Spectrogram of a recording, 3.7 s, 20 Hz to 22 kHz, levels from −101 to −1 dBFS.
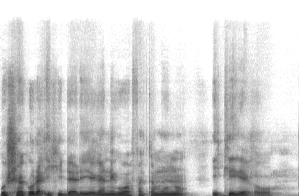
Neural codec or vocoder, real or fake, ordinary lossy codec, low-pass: codec, 44.1 kHz, 7.8 kbps, DAC; fake; none; 19.8 kHz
